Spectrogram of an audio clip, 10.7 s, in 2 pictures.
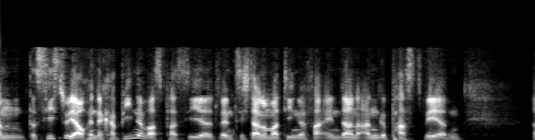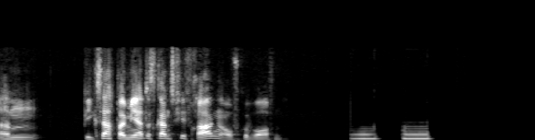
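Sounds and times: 
speech: 0.0s - 9.8s
phone notification for an incoming message: 8.9s - 9.7s.

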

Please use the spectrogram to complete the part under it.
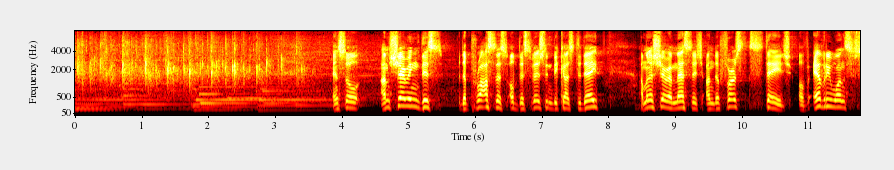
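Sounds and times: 
audience clapping: 0.0s - 3.8s
speech: 1.8s - 2.1s, 3.9s - 11.7s.

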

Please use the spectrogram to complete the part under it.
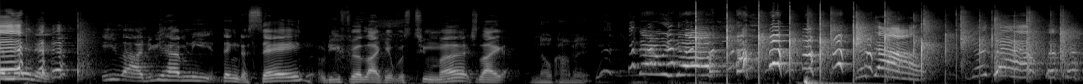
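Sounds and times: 
people laughing: 0.0s - 0.8s, 6.0s - 9.2s
speech: 0.5s - 7.4s
hand claps: 0.7s - 1.0s, 6.9s - 10.8s.

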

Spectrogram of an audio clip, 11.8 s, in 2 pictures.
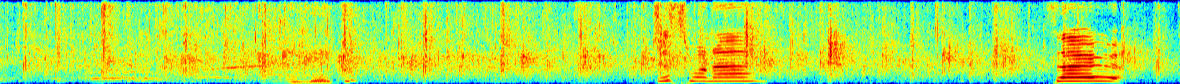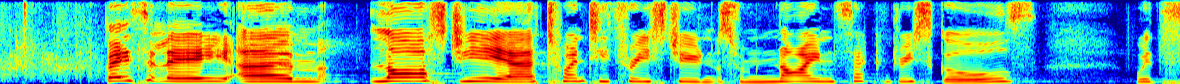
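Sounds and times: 
audience vocal sound or cheer: 0.0s - 3.3s
crowd applause: 0.0s - 6.5s
laughter: 0.4s - 2.1s
speech: 1.4s - 1.9s, 3.3s - 4.0s, 5.3s - 5.7s, 6.4s - 11.7s.

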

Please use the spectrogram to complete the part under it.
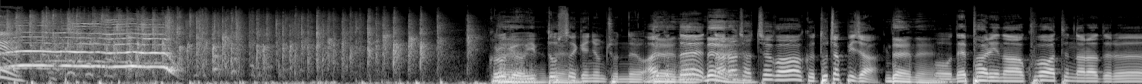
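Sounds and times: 
cheering shout: 0.0s - 1.9s
hand clapping: 0.2s - 4.9s
speech: 4.9s - 11.4s.

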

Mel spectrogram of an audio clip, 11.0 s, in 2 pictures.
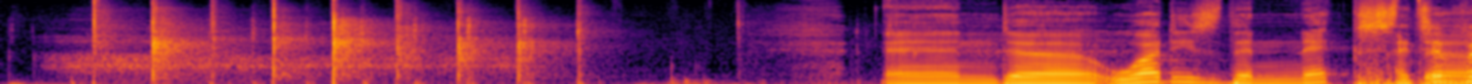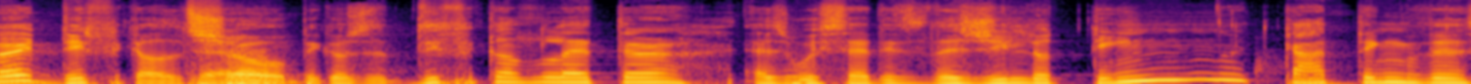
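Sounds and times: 
small round of applause: 0.2s - 2.3s
speech: 3.3s - 11.0s.

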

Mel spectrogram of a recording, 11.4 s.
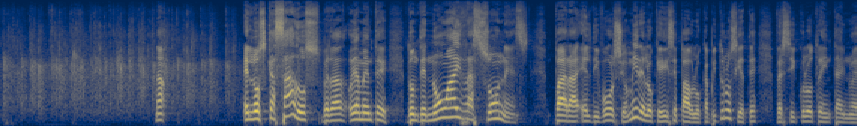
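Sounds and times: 
audience clapping loudly: 0.0s - 3.9s
speech: 2.1s - 2.3s, 3.2s - 11.4s.

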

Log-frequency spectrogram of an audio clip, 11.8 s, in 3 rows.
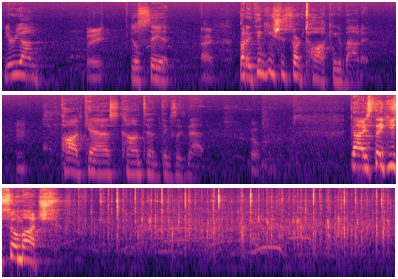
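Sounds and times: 
speech: 0.0s - 6.8s, 7.4s - 8.6s
audience clapping: 7.9s - 11.8s.

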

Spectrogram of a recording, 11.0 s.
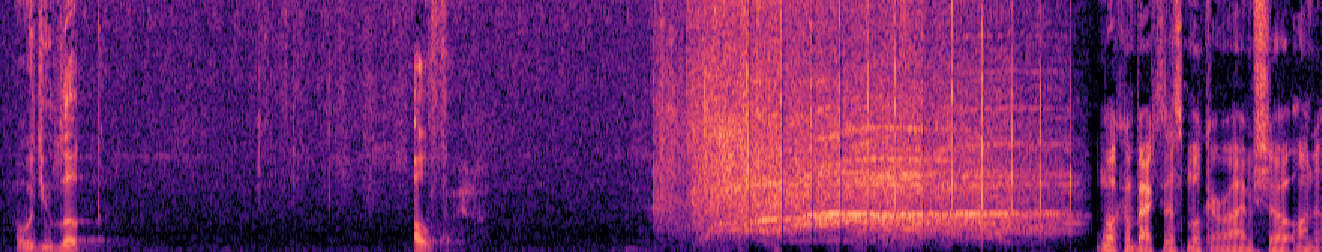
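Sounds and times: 
speech: 0.1s - 0.8s, 3.5s - 4.0s, 9.2s - 11.0s
audience clapping: 5.4s - 9.1s.

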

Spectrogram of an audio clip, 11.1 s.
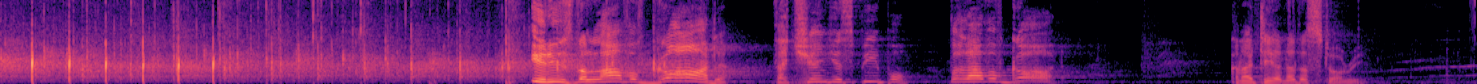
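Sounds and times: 
audience applause: 0.0s - 4.1s
speech: 4.0s - 8.0s, 9.2s - 10.3s.

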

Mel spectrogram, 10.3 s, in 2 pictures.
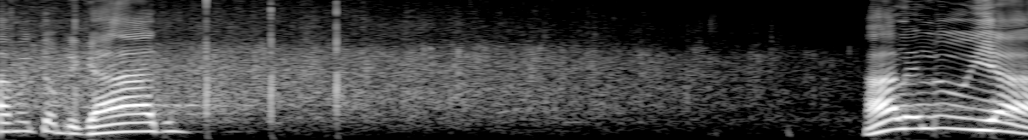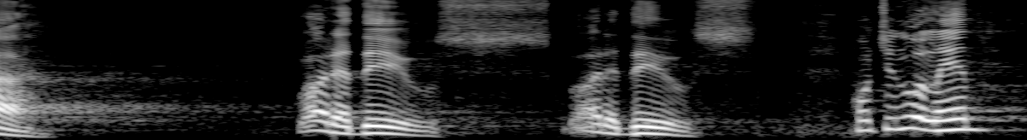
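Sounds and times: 
speech: 0.0s - 1.1s, 4.3s - 5.4s, 6.6s - 10.2s
audience applause: 0.0s - 4.3s.

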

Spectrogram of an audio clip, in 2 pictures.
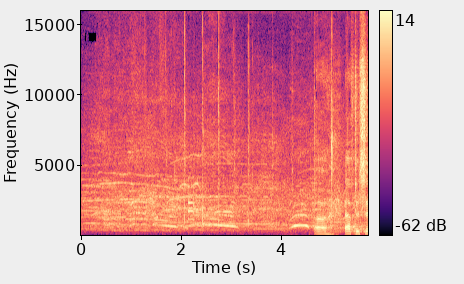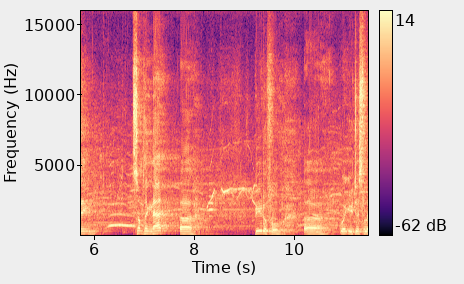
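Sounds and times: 
crowd chanting and cheering: 0.0s - 11.4s
speech: 4.7s - 6.2s, 6.8s - 8.2s, 9.2s - 11.4s.

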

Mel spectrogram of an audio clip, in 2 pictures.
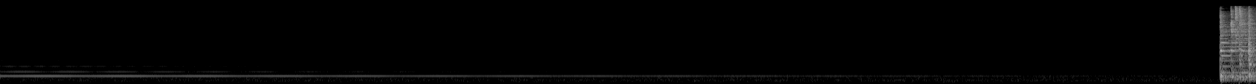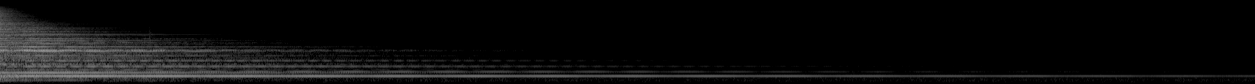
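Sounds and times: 
faint sustained ringing hum: 0.0s - 8.4s, 12.2s - 25.1s
sharp metallic strike clanging with long reverb: 12.2s - 16.3s.

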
